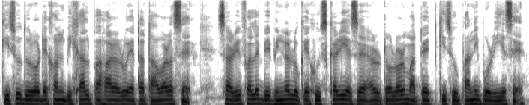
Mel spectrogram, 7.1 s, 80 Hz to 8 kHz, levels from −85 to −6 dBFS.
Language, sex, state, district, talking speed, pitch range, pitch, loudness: Assamese, male, Assam, Kamrup Metropolitan, 180 wpm, 110-120 Hz, 115 Hz, -13 LUFS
